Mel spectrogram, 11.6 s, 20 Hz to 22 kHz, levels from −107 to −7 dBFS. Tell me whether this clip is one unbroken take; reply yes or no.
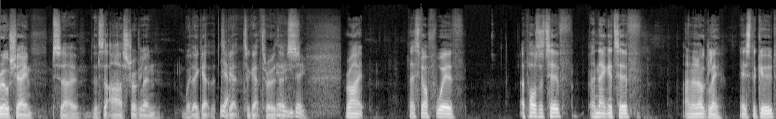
no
